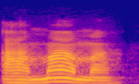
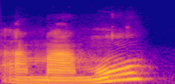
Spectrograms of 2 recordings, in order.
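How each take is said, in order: First: The word ends with an a vowel. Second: The word ends with a u vowel. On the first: The speaker calls it right. "selamanya dia dibaca amama" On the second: The speaker calls it wrong. "Tidak bisa amamu"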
